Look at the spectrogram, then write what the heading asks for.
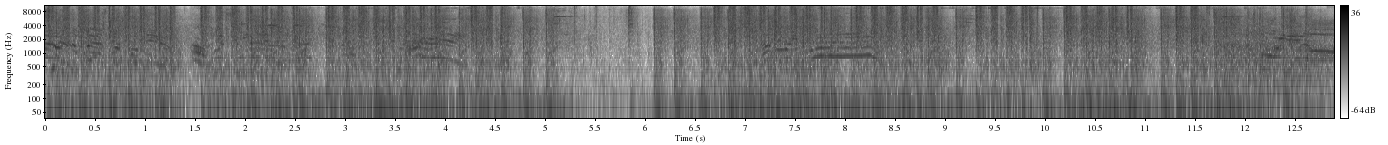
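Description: A long, heavy firefight in the WWII game Brothers in Arms: Earned in Blood, German-held French village, with relentless volleys and machine-gun bursts, a brief lull midway, and shouting voices mixed in.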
